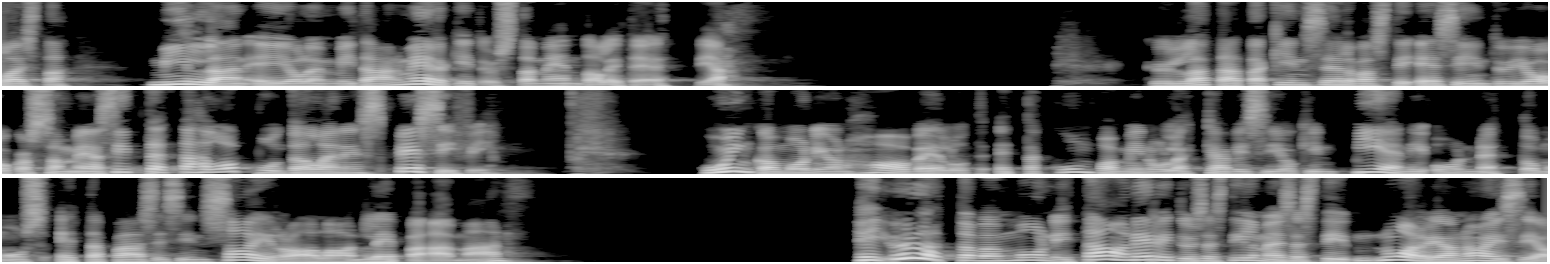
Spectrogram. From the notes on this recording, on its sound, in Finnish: Podcast on nauhoitettu Tiedekulmassa Mielenhuoltoilta-tapahtumassa. Tapahtuma on osa Helsingin yliopiston Tiedekulman Terveys nyt -ohjelmasarjaa.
